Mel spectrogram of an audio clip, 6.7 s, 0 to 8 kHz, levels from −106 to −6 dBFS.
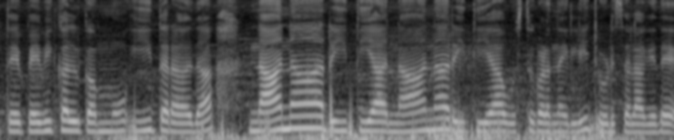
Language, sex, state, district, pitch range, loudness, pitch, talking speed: Kannada, female, Karnataka, Belgaum, 190-210 Hz, -39 LUFS, 200 Hz, 100 wpm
